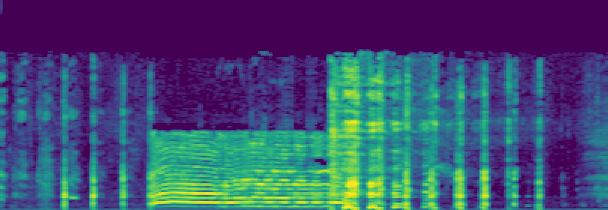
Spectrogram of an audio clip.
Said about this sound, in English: That fucking cat sketches me out. Ma, there's a weird stray cat outside. It looks it looks like grandma, the thing.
